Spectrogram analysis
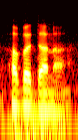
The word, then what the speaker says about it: Avadhana: Avadhana, actually, because of the short syllable A. Avadhana.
